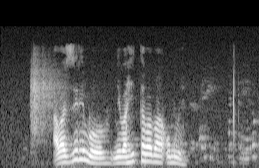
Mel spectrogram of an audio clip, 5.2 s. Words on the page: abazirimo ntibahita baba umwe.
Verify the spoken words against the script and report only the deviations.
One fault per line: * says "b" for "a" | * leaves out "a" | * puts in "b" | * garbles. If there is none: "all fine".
all fine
